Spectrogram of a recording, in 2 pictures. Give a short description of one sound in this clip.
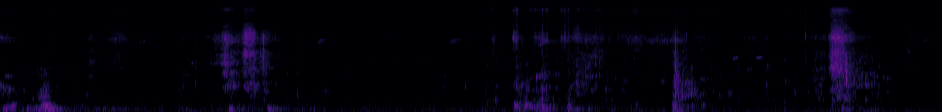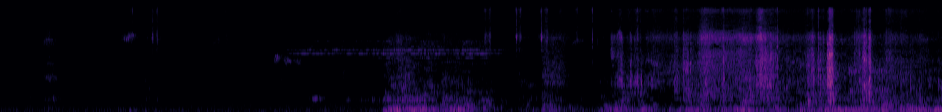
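A metal trowel scrapes and slaps wet mortar in a bucket.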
